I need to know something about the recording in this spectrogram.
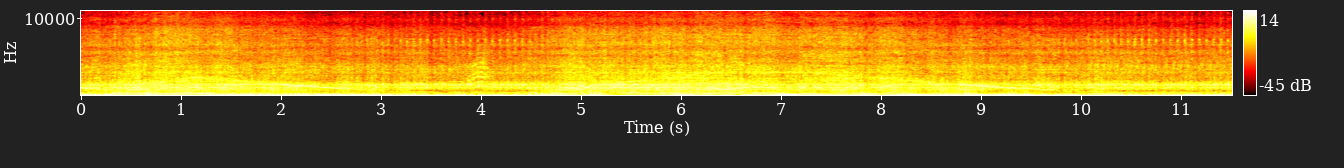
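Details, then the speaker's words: Honda Vario 125 (old) after repair and ECU reset: engine climbs and falls smoothly through throttle blips, no stumble or popping; engine fine on road test, CVT rollers suspected worn from jerking. "alhamdul ah setelah saya tes buat jalan untuk mesin semua aman"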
